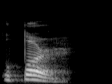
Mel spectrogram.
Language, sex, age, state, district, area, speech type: Assamese, female, 45-60, Assam, Dibrugarh, urban, read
